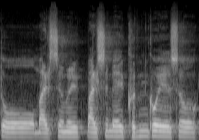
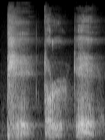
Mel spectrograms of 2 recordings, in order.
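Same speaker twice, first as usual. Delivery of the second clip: slow, drawn-out whisper; covered-mouth whisper; much slower than usual. Acted. Grandmother hiding her mouth while hinting to the clerk, slow whisper. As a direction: whisper each syllable slowly behind your hand. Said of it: "입을 싹 가리면서요".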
